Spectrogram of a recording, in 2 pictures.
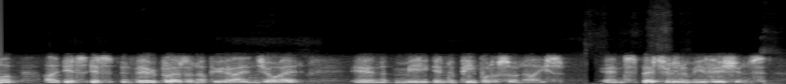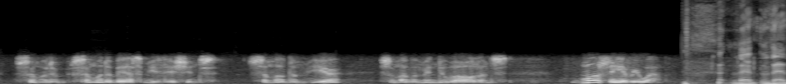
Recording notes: hopped on the phone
